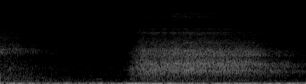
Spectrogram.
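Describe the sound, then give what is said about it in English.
A deep breath taken during a grounding meditation: one long, airy, breathy rush that begins softly and swells into a steady, loud, sustained flow with no talking. “you take like 3 deep breaths.”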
